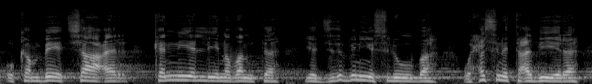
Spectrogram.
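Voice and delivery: declaimed Gulf Arabic poem, measured and rhythmic; projected verse with drawn rhyme endings; poetry recitation. Acted. Recites his poem to audience.

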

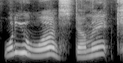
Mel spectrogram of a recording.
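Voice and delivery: loud call to the stomach; loud mock stomach voice; booming stomach voice. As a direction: boom it out like a rumbling belly. Character addresses own stomach.

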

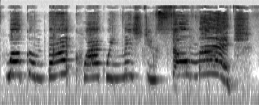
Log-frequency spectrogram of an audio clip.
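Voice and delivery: high-pitched, gushing crowd greeting; excited welcome. Acted. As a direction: welcome a long-missed friend home. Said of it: "Everybody's saying".

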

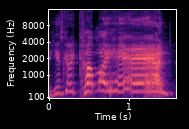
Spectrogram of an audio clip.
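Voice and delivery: sudden high, loud cry of alarm; alarmed shout. Real, not acted. Player sees the knife coming for their hand, alarmed shout. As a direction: shout it as the danger dawns on you. Realizes game will hurt character.

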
